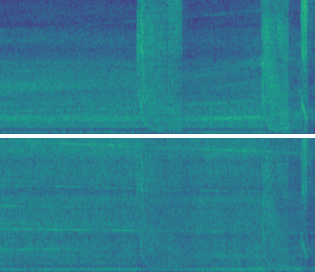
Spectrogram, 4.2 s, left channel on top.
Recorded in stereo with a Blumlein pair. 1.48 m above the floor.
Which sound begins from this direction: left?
Tape being pulled, at 1.8 s.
